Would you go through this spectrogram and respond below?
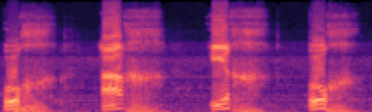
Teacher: خا کو آپ نے جب پڑھنا ہے خا کے اوپر جزم بھی ہے اور اس کو آپ نے پر کر کے پڑھنا ہوتا ہے، موٹا کر کے پڑھنا ہے ، اوپر کی طرف منہ کھول کے۔ الف پیش خا اخ،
